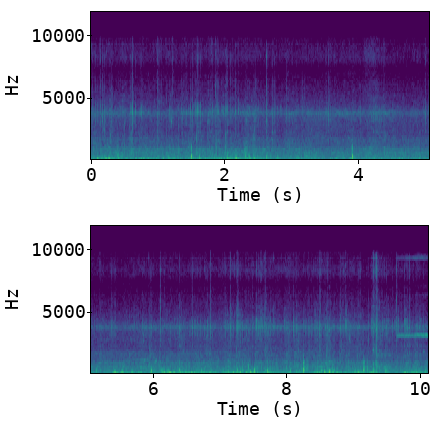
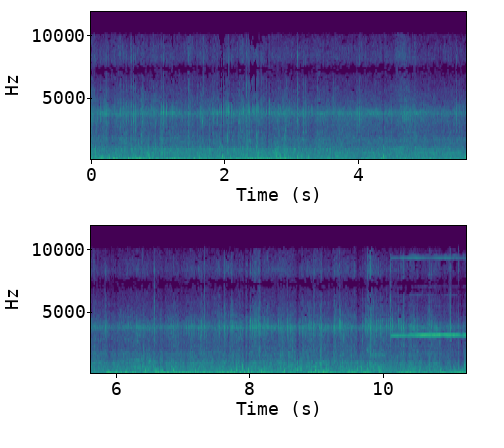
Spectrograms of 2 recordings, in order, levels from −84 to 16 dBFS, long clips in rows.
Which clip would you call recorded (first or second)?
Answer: second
